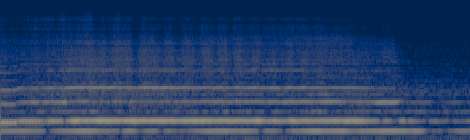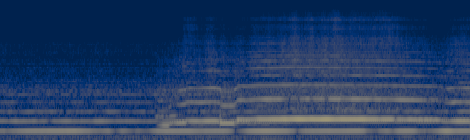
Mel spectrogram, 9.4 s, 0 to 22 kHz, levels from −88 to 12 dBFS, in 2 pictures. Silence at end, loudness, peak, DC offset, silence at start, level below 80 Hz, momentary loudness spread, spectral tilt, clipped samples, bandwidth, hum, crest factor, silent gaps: 0 s; -33 LUFS; -20 dBFS; under 0.1%; 0 s; -70 dBFS; 15 LU; -4 dB/octave; under 0.1%; 15 kHz; 50 Hz at -75 dBFS; 12 dB; none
